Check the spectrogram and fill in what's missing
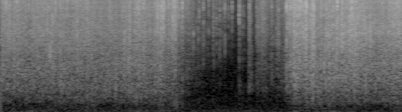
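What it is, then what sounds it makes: Tissue paper sheet being rubbed. Fingertips with long red nails slowly rub and smooth a thin, translucent polka dot tissue paper sheet lying flat on a table. The result is a soft, steady, bright crinkling rustle that briefly fades quieter around the middle, then returns slightly louder.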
